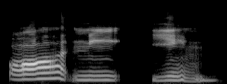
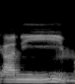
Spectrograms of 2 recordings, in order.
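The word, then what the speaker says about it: עֲנִיִּים: A lot of people would just read this aniyim with no Y. because the yod has a dagesh in it. That's Yud has right. dagesh. Anytime we see the letter yud with a dagesh, we should pronounce the consonant Y sound and not just the vowel.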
